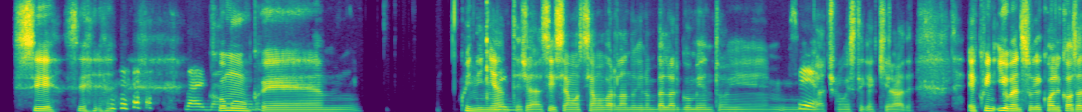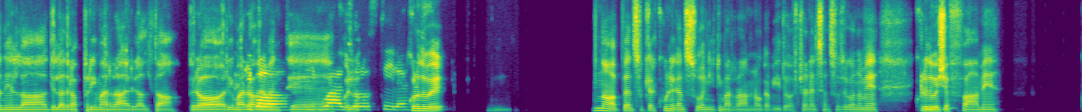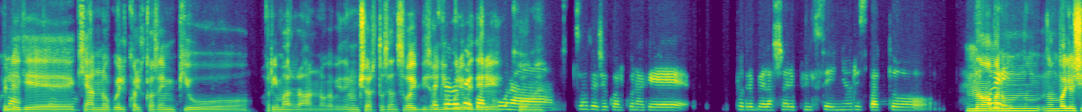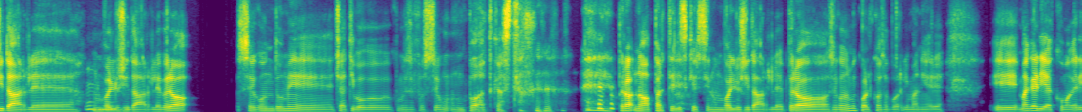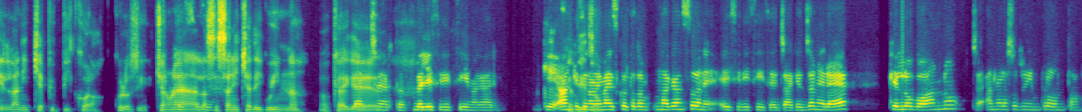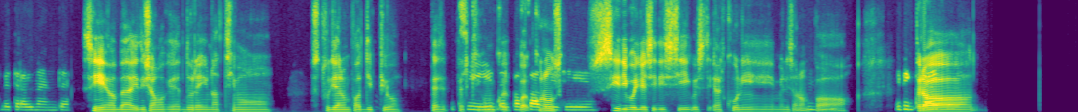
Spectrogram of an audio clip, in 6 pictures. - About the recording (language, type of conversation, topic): Italian, unstructured, Perché alcune canzoni diventano inni generazionali?
- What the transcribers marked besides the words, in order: laughing while speaking: "sì"; chuckle; tapping; "cioè" said as "ceh"; other background noise; "Cioè" said as "ceh"; "secondo" said as "seondo"; "secondo" said as "seondo"; "cioè" said as "ceh"; laughing while speaking: "podcast"; chuckle; "cioè" said as "ceh"; "cioè" said as "ceh"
